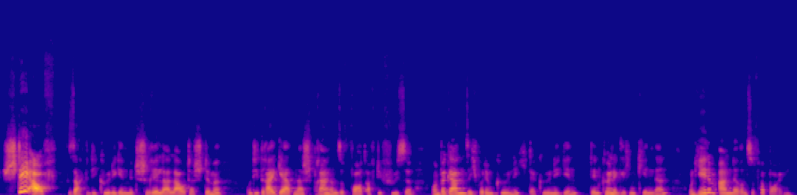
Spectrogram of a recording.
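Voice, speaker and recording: A woman reading a storybook aloud as an audiobook narrator, in a lively, expressive way. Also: deep voice, moderate pace, husky, lo-fi sound.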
